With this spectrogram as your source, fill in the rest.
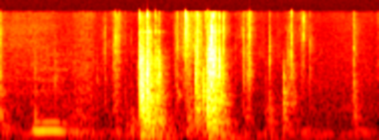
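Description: Knocks and thumps come close by.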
